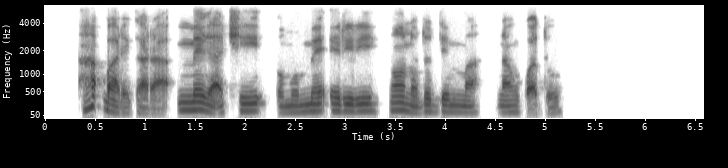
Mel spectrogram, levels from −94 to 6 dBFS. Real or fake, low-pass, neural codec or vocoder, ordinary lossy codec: real; 5.4 kHz; none; Opus, 16 kbps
